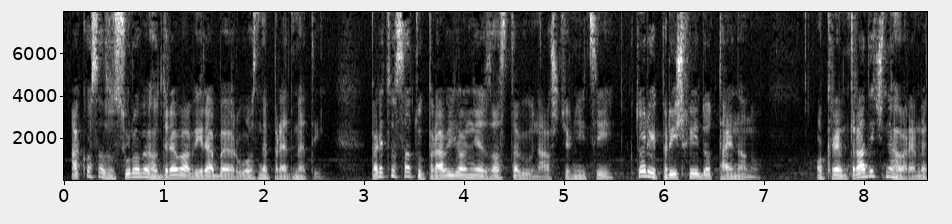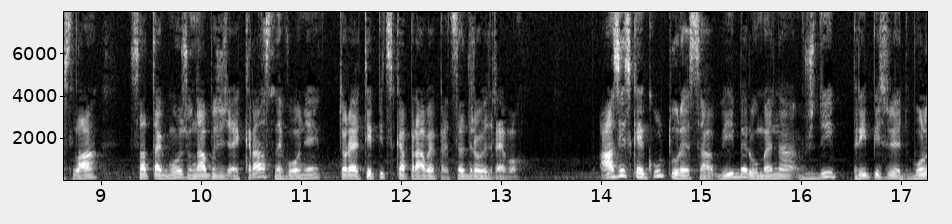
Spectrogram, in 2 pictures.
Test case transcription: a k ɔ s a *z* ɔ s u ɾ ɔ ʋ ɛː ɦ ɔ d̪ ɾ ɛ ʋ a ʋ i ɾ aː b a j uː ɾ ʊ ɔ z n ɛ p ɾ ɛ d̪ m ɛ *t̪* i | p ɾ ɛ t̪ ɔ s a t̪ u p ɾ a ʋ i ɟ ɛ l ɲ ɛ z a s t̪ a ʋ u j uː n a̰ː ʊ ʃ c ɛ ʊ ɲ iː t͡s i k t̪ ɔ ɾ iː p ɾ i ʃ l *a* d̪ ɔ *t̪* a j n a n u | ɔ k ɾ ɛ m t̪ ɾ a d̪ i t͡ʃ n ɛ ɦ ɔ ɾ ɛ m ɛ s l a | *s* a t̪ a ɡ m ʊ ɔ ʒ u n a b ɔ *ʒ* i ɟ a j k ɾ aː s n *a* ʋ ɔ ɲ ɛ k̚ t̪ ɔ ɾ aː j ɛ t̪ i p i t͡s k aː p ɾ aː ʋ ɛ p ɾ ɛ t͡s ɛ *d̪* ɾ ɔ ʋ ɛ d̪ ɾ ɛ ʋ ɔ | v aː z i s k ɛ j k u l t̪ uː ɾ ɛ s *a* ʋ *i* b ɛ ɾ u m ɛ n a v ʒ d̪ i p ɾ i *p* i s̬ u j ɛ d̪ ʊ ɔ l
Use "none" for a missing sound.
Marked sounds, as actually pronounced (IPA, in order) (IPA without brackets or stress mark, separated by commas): z, t̪, i, t̪, s, ʒ, ɛ, d̪, a, iː, p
